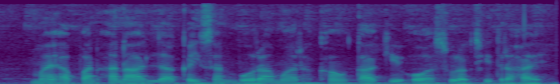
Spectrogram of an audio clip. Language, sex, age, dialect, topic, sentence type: Chhattisgarhi, male, 18-24, Central, agriculture, question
